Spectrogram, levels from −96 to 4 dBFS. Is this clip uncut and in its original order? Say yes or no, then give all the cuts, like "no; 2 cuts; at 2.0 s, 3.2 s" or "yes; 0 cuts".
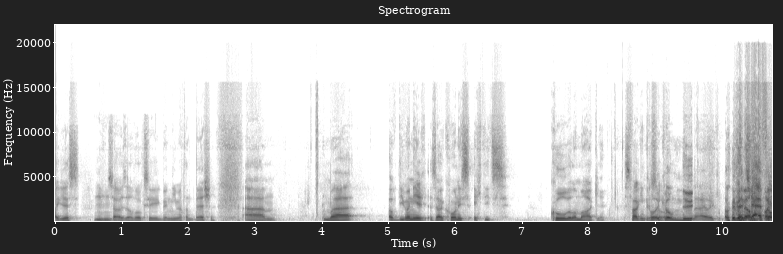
no; 2 cuts; at 8.3 s, 9.5 s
